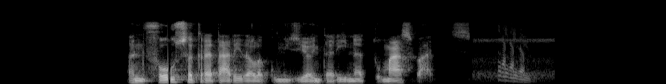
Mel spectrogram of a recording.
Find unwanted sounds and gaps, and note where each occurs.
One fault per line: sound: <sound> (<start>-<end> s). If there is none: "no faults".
sound: dropout (1.7-1.7 s)
sound: chirp (5.0-5.4 s)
